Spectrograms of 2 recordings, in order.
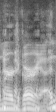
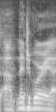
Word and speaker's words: Medjugorje: Because we're in America, so it's a Medjugorje. No, it's Medjugorje.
